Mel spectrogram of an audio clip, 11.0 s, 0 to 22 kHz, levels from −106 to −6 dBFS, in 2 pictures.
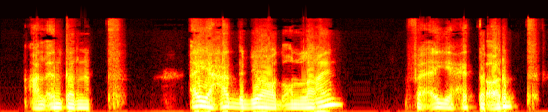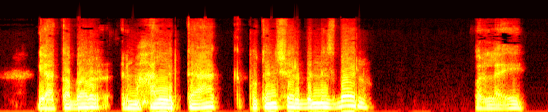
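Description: Hard clipping runs through the whole recording. The speech was driven roughly 10 dB past what some stage could pass, so the loudest peaks got sliced flat. That's only around one sample in twenty, but the squared-off tops throw harmonics high up the spectrum, so you hear a gritty crackle riding on the stronger syllables instead of clean transients. It never lets up, because the overload hits every loud moment.

Then there are two spots of damaged data in a compressed stream, first at 0.83 to 0.89 s and again at 4.80 to 4.85 s. Part of the encoded data there was corrupted, so the decoder misread those frames, lost its footing and had to hunt for the next valid frame header. Each one comes through as a short glitch, roughly 50 to 60 ms long, cutting across the speech.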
